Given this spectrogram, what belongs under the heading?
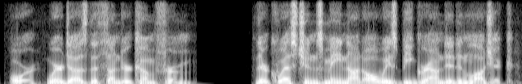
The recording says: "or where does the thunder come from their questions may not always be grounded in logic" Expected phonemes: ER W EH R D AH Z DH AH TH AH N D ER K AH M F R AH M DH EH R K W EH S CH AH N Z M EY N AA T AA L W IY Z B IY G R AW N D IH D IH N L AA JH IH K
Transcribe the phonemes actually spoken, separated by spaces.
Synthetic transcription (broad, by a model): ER W EH R D AH Z DH AH TH AH N D ER K AH M F R AH M DH EH R K W EH S CH AH N Z M EY N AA T AA L W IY Z B IY G R AW N D IH D IH N L AA JH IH K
